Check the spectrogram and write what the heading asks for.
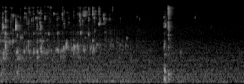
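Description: Water poured from a plastic pitcher into a glass tails off into the last few drips and splashes. Near the end comes a single short knock.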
